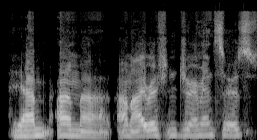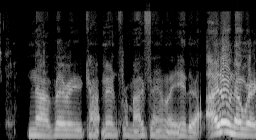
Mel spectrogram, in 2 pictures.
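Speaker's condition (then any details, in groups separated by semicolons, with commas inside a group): Cerebral palsy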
